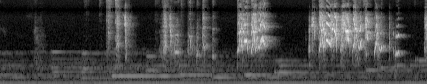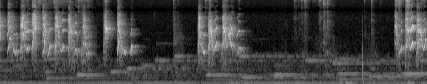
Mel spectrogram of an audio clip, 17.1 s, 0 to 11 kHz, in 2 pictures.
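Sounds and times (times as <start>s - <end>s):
background music with held notes: 0.0s - 17.0s
cockatiel squawking and chirping: 2.0s - 11.4s, 12.4s - 13.6s, 16.4s - 17.0s.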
